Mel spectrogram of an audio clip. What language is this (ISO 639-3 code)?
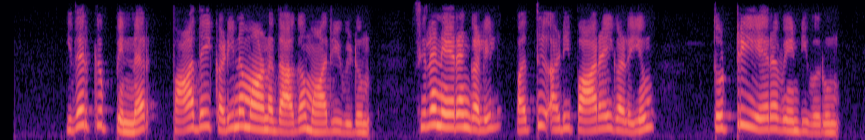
tam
